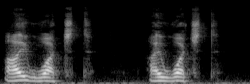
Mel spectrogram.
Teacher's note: El verbo termina en sonido che, así que ed suena como t.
